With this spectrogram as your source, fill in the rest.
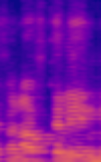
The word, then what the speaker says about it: phenolphthalein: फेनोप्थलीन, spelling बड़ा टेढ़ा मेढ़ा है, जरा अच्छे से याद करना इसको, है ना, एल साइलेंट है, फेनोप्थलीन बोलते हैं, फेनोप्थलीन एंड मिथाइल ऑरेंज।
